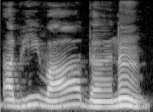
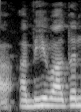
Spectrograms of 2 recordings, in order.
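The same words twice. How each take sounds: First: अभिवादन slowly as a-bhee-vaa-da-na; full final vowel. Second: अभिवादन run together, closed on n; clipped final vowel. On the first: Teacher correcting the class, अभिवादन ending in na. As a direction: draw out अभिवादन and release the final a. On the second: Teacher showing a common mistake, अभिवादन without final a. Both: Shown as a demonstration. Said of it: "अभिवादन नहीं".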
